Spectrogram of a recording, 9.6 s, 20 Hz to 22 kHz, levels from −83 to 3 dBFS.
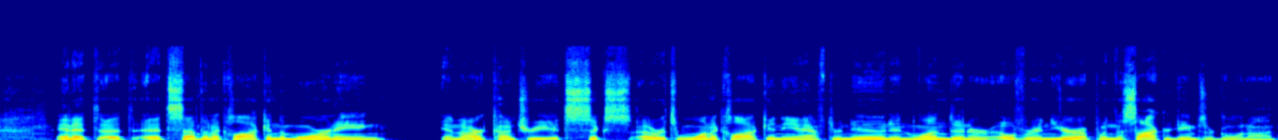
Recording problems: none

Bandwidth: 14.5 kHz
